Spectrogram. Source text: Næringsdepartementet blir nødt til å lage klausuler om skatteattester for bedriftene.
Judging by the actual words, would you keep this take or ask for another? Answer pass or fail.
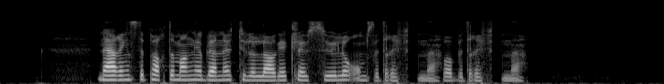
fail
